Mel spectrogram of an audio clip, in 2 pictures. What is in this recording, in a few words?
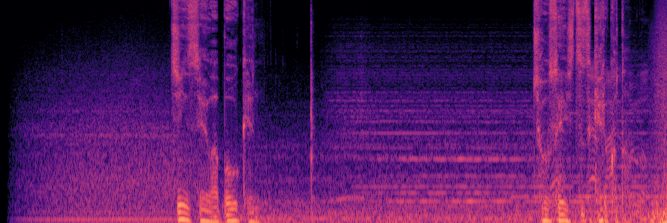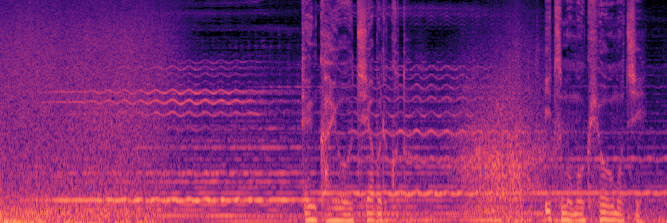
Male 25 35 years Medium Low, japanese japan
